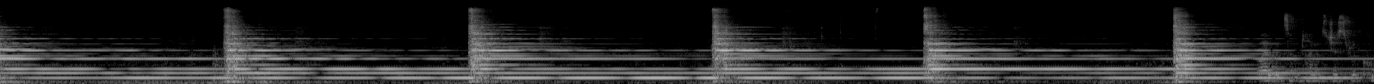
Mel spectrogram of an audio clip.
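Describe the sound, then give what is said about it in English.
A church bell tolls in slow, steady strokes about every two and a half seconds, each strike ringing out with a long, humming resonance that lingers between hits. “I'd record the bells, I'd record the sounds of people coming in and out of rehearsal.”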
